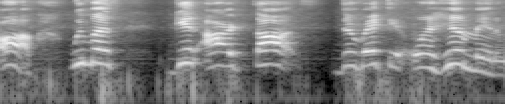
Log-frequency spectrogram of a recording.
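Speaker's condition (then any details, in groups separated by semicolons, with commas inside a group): Cerebral palsy, spastic; now talking and breathing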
